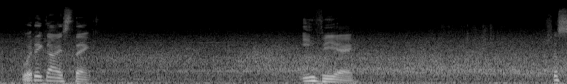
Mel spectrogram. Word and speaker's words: EVA Air: Chris says Eva Air officially pronounced by spelling out the letters EVA. Eva air.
